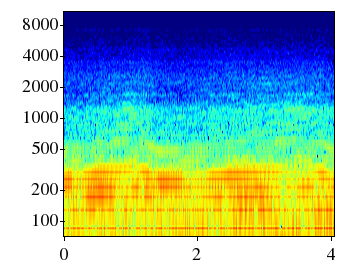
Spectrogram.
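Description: A 2020 Dodge Challenger GT 50th Anniversary Edition accelerates hard under full throttle, its engine note climbing steadily in pitch with short dips at each gear change. The roar stays loud and close throughout.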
